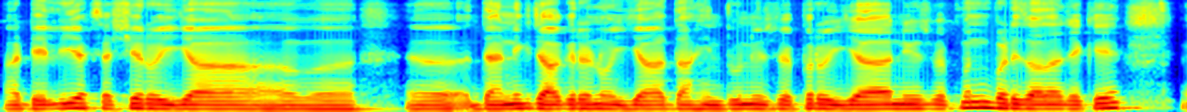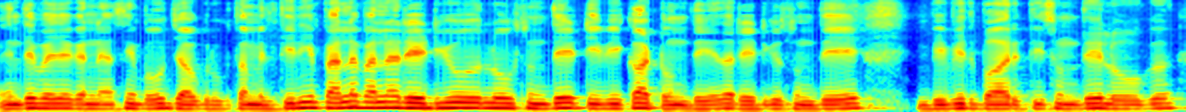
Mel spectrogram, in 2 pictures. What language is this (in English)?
Dogri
